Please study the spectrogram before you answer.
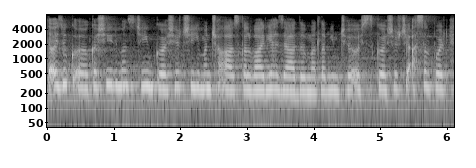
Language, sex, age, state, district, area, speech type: Kashmiri, female, 18-30, Jammu and Kashmir, Srinagar, urban, spontaneous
